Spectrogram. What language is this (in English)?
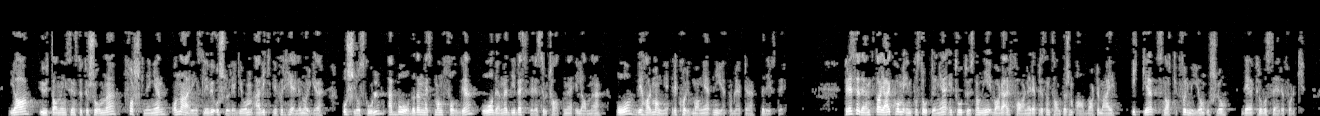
Norwegian Bokmål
